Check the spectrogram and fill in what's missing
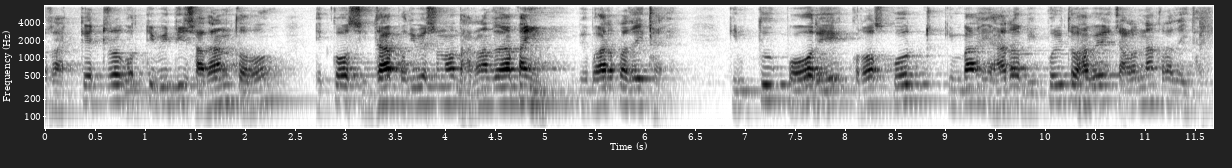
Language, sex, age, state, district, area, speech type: Odia, male, 60+, Odisha, Khordha, rural, read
